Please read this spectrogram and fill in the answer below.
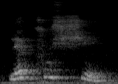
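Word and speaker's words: רכוש: 아시겠죠? 레쿠시. 장음으로 발음이 나는데 요게 재산, 재물.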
